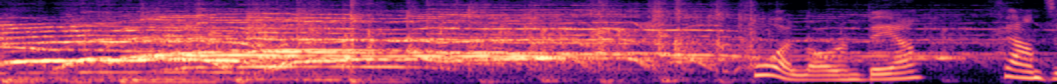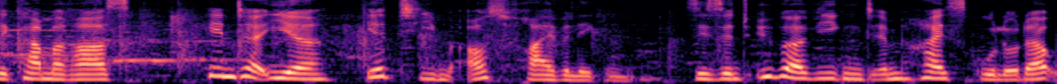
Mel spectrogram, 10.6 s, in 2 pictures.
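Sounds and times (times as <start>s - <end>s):
high-pitched shouts and whoops: 0.0s - 6.4s
crowd cheering at election party: 0.0s - 8.9s
speech: 3.9s - 10.5s.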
